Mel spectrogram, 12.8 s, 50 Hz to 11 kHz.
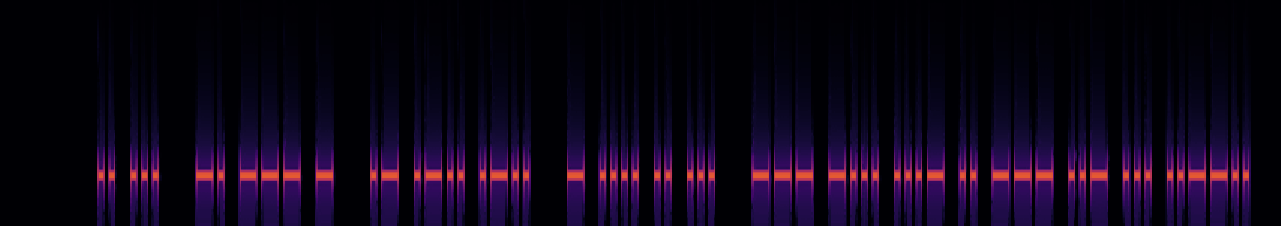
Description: Morse code, heard as a keyed tone, about 22 wpm, 700 Hz. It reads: IS NOT ALL THIS OBVIOUS?
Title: Sentences from Top 1600 Words 22wpm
